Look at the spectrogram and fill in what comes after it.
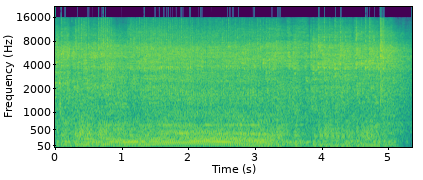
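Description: Jaguar 4.2-litre DOHC straight-six being cranked over on its starter motor for about five seconds, primed with brake cleaner, without settling into a run: it is not yet taking much fuel. The cranking stops near the end.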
